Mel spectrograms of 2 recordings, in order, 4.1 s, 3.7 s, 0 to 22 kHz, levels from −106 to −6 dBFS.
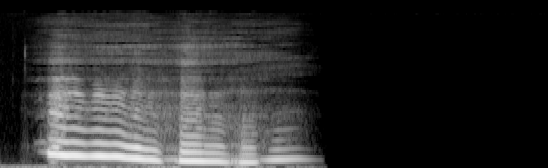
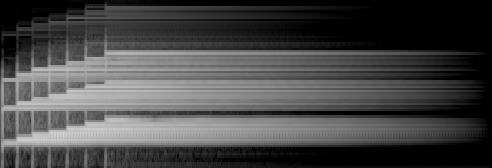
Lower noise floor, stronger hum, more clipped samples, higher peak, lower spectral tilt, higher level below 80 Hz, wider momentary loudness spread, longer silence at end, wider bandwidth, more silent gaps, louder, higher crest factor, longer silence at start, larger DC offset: first, under -90 dBFS vs -74 dBFS; neither; neither; about the same, -8 dBFS vs -10 dBFS; first, -8.5 dB/octave vs 4 dB/octave; first, -54 dBFS vs -82 dBFS; second, 13 LU vs 20 LU; first, 1.85 s vs 1.15 s; second, 7.6 kHz vs 18.5 kHz; neither; first, -20 LUFS vs -24 LUFS; about the same, 16 dB vs 18 dB; first, 0.35 s vs 0 s; neither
